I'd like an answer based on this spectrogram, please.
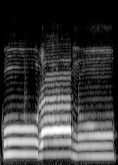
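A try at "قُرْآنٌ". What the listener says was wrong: কুর আনুন। রা টান দেওয়া যাবে না, আটা টান। জি, নুনও টান দেওয়া যাবে না, কুর আনুন। নুন। নুন দু পেশ নুন। কফের উপর পেশ আছে।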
